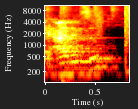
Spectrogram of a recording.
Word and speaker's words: AREZOU: Am I pronouncing it right, AREZOU? – Yeah. Okay. It's fine.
